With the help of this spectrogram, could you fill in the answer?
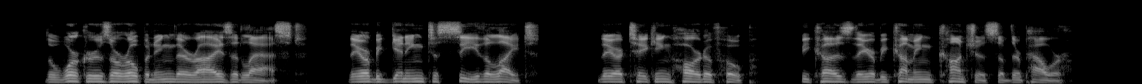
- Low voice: Yes, low, 120 Hz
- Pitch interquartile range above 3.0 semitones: No, narrow, 2.6 semitones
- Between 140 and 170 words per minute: Yes, average, 150 wpm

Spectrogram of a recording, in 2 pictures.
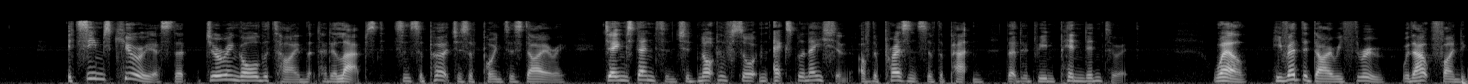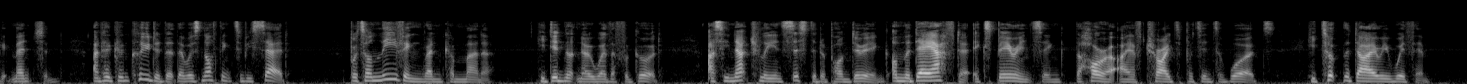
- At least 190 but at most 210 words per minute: Yes, average, 195 wpm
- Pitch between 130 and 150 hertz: Yes, medium, 140 Hz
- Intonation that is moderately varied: No, wide, 5.9 semitones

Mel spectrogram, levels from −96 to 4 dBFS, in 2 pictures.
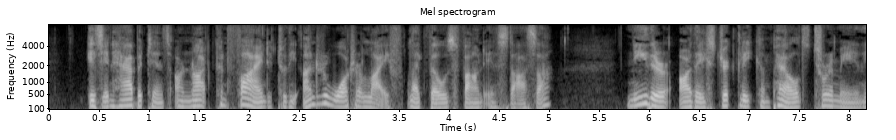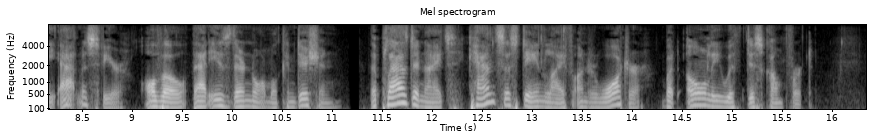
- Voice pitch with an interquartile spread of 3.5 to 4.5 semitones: Yes, average, 3.9 semitones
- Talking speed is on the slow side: No, average, 155 wpm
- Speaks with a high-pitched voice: No, medium, 145 Hz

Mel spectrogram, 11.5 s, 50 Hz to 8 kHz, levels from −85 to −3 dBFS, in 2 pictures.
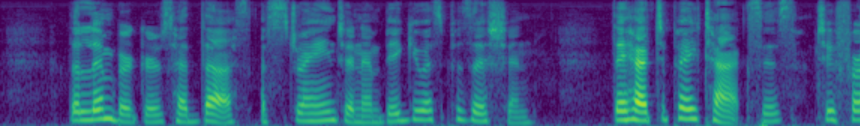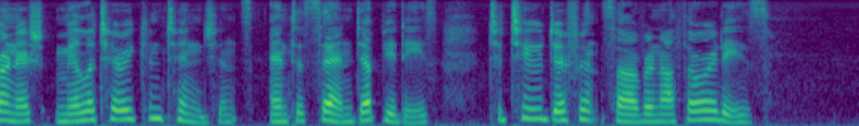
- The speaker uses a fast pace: No, average, 140 wpm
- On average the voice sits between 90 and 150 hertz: No, high, 190 Hz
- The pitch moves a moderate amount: Yes, average, 3.9 semitones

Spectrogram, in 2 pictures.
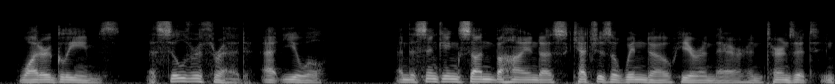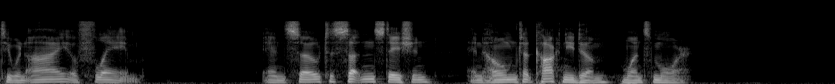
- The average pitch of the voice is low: Yes, low, 105 Hz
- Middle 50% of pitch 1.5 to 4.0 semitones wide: Yes, average, 2.8 semitones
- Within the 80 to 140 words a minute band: Yes, slow, 135 wpm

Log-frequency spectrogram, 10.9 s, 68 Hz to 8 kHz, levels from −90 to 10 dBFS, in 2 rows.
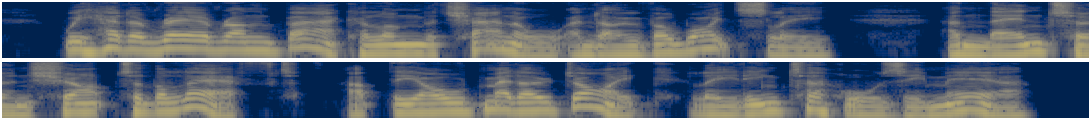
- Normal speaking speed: Yes, average, 155 wpm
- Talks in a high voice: No, low, 115 Hz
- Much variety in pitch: Yes, wide, 5.9 semitones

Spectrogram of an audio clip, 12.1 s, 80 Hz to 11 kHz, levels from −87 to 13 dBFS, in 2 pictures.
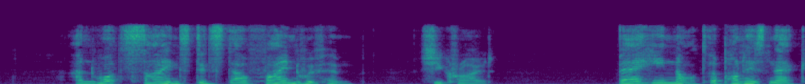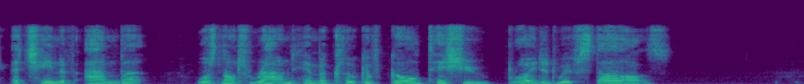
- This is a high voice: Yes, high, 205 Hz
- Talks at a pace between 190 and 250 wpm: No, average, 160 wpm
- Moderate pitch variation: No, wide, 7.1 semitones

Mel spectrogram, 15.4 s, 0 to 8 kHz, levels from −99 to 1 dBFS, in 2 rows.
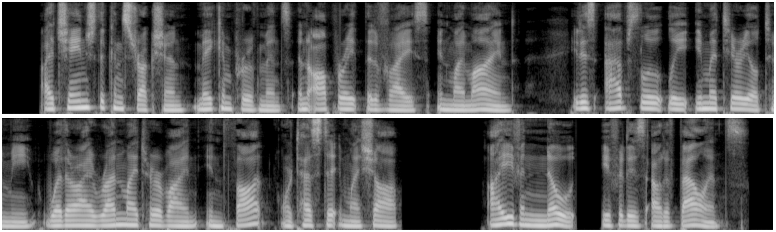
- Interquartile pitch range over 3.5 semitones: No, average, 3.2 semitones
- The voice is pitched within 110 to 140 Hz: Yes, low, 135 Hz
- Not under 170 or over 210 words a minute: No, average, 160 wpm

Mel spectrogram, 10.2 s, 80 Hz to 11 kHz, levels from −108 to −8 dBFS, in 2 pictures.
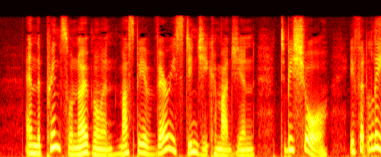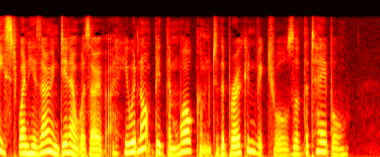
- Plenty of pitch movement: Yes, wide, 6.3 semitones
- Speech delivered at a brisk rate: Yes, fast, 215 wpm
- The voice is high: No, medium, 160 Hz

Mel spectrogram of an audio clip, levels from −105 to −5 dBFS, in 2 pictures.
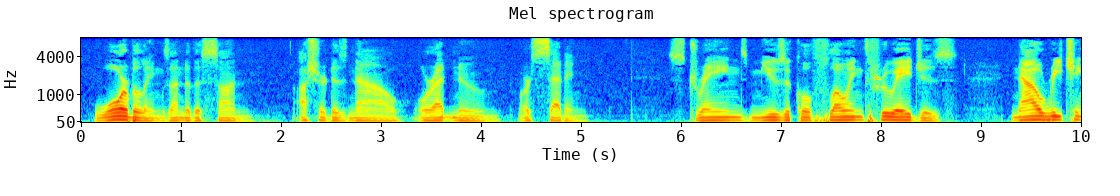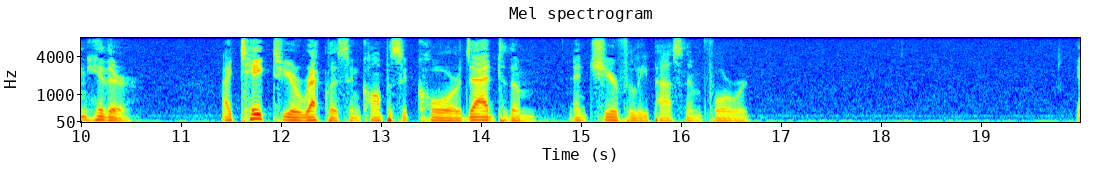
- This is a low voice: Yes, very low, 95 Hz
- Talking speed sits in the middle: No, slow, 110 wpm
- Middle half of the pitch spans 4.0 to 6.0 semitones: No, average, 3.2 semitones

